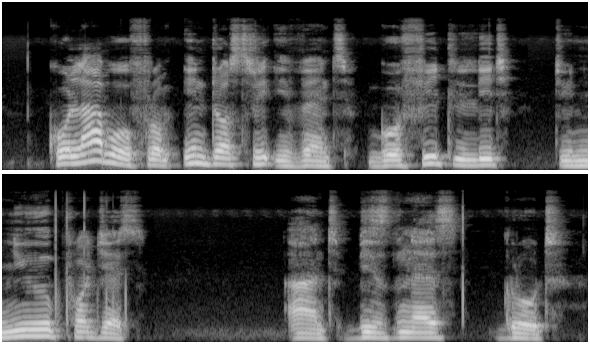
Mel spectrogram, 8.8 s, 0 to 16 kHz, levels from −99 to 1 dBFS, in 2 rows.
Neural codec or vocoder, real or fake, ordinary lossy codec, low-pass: none; real; none; 10.8 kHz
